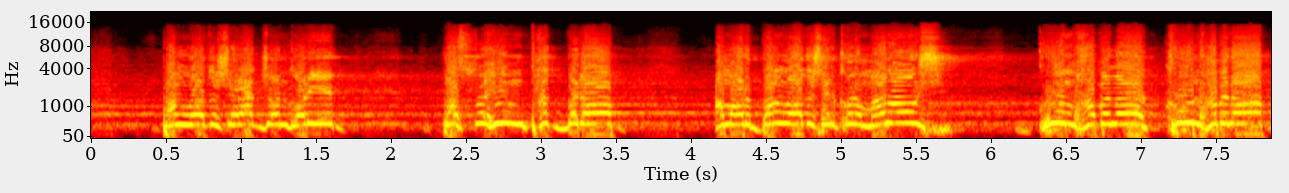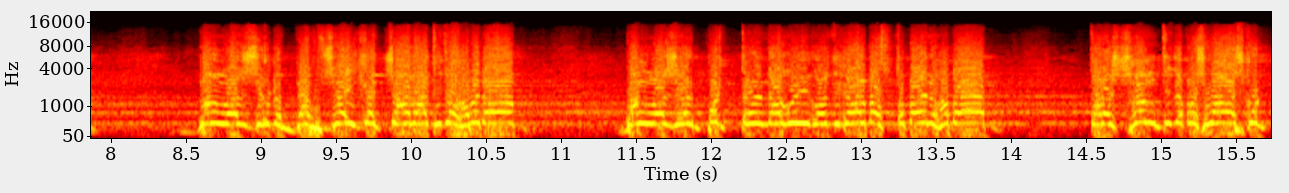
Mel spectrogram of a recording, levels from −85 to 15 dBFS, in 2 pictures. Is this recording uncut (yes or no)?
yes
